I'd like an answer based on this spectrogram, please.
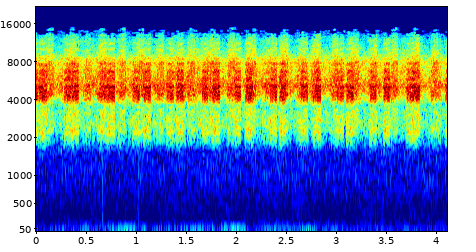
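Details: Cicadas singing in midsummer in a Greek pine forest: a loud, continuous high buzzing chorus with rapid pulsing, about three pulses a second, steady throughout with no other sounds.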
